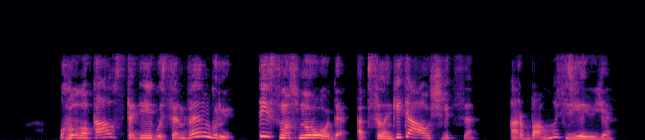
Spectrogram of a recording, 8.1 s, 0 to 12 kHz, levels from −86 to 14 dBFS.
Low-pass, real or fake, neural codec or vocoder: 7.2 kHz; fake; codec, 16 kHz, 4 kbps, FunCodec, trained on LibriTTS, 50 frames a second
